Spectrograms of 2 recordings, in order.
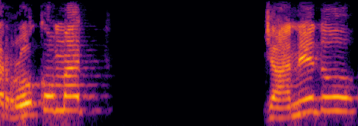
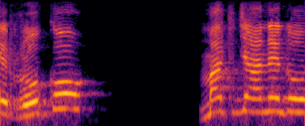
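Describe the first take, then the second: First: Raised "روکو مت" together, clear stop, then "جانے دو"; pause after مت. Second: Raised "روکو", clear stop, then "مت جانے دو" together; pause after روکو. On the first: Teacher shows the opposite meaning, pausing after "مت" before "جانے دو". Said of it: "اور اگر کہا". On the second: Teacher shows how meaning changes, pausing after "روکو" before "مت جانے دو". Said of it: "اس طرح روکا". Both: Shown as a demonstration.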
